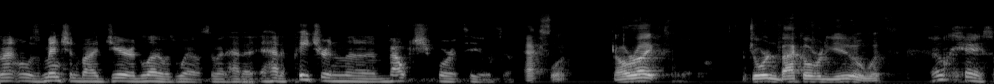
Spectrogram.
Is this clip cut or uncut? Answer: cut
